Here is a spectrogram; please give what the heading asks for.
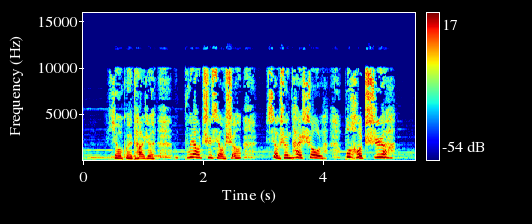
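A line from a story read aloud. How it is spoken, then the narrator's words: Frightened, tearful. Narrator (Chinese): 袁耀大吃一惊 语带哭腔的说道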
